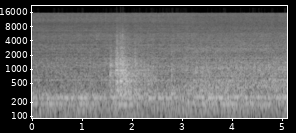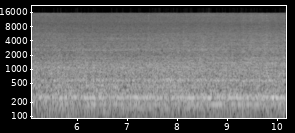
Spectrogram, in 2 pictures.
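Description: A 2025-model rice mill destoner runs on paddy mixed with nuts and bolts, a loud, steady mechanical whir and rumble with a brief rattling burst near the start, continuing evenly without speech.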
